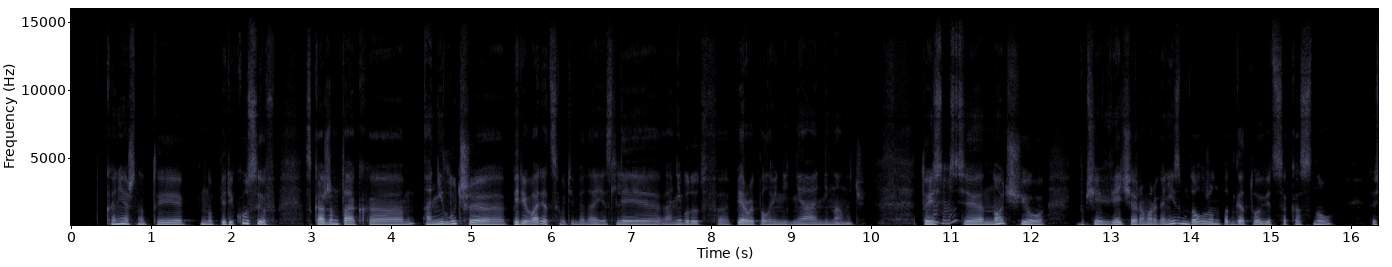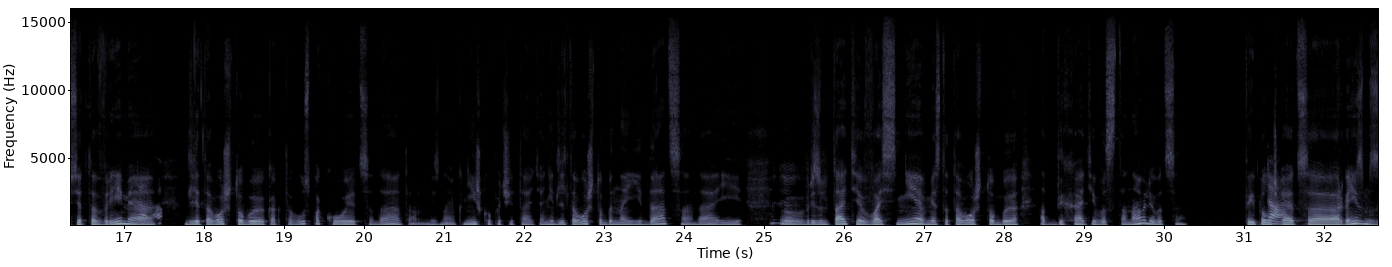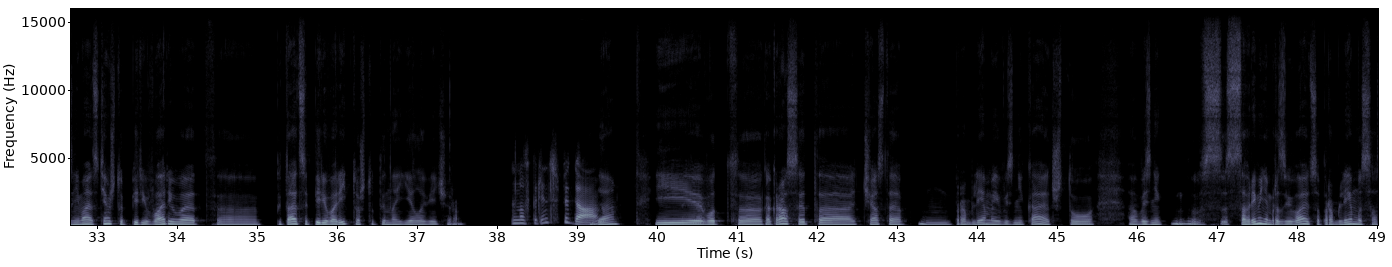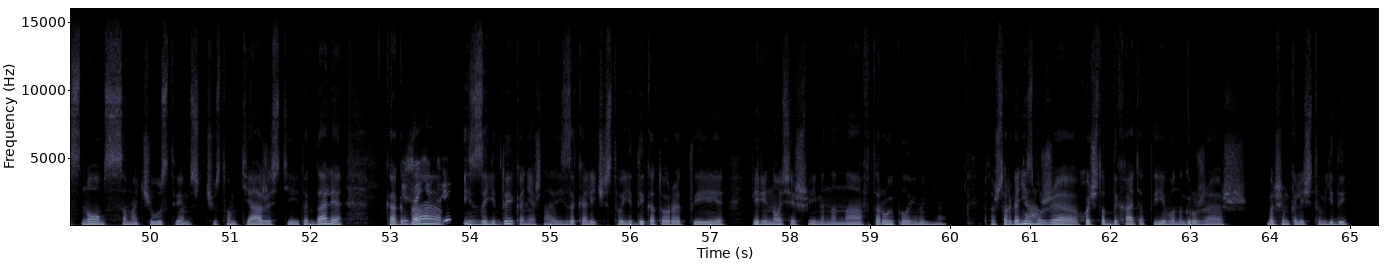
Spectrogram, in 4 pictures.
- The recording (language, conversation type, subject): Russian, advice, Как вечерние перекусы мешают сну и самочувствию?
- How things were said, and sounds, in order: tapping; other background noise; other noise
